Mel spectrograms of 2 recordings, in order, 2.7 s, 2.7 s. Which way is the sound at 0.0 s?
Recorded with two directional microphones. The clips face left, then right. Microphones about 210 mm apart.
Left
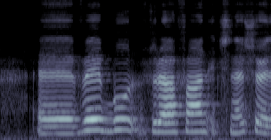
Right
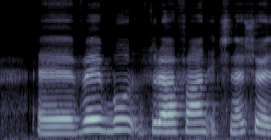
25° right (ahead or behind).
